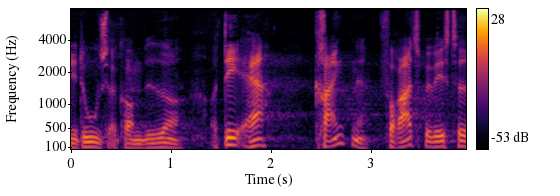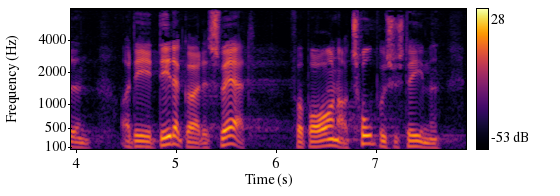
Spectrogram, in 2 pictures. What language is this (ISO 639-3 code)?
dan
